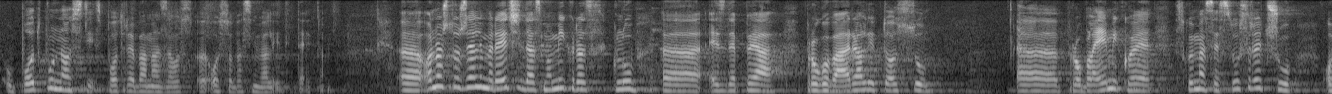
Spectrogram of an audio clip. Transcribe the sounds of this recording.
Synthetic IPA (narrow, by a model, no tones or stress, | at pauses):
upo̞t̪puno̞st̪ispo̞t̪ɾe̞bamazaoo̞̰so̞basinʋalḭd̪it̪e̞̰ːt̪o̞m | o̞̰no̞ʃt̪o̞ʒe̞limɾe̞t͡ʃid̪asmo̞miːkɾo̞z̥kluːb | ezd̪epe̞apɾo̞ɡo̞ʋaːɾalit̪o̞ːsu | pɾo̞ble̞ːmiko̞je̞sko̞imase̞susɾet͡ʃuo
